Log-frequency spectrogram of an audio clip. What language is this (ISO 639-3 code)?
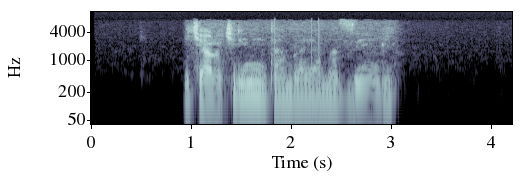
lug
